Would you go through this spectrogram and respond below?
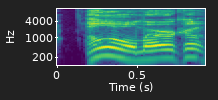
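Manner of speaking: very high, loud voice. Offering an impression when asked for Joe Biden: Joe Biden voice. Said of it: "You got a good Joe Biden?".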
